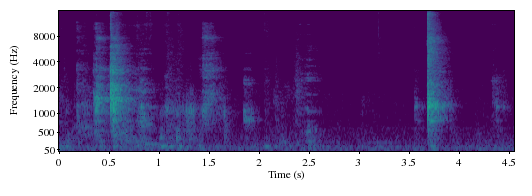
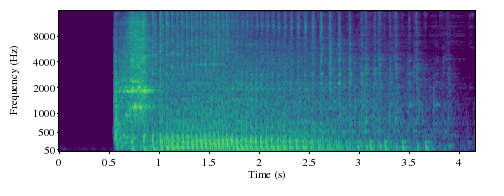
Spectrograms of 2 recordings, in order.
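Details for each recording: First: Craftsman snowblower after new carburetor and fuel line, oil warm after about 5 minutes running: faint clicks then small engine fires and settles into even steady putter with no misses; healthy idle. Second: Craftsman snowblower that would not start, given starting fluid into the carburetor: it catches with an uneven putter of about four beats a second, then fades and dies within three seconds. Fuel/carburetor fault; the carburetor was later replaced.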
